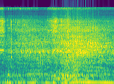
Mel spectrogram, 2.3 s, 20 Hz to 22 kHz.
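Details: Toyota Gran Max 1.5 dual VVT-i, raised, after cleaning the throttle body in place with carburetor cleaner: engine picks up revs smoothly and holds steady without stumbling or hesitation; clean throttle response; normal revving.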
